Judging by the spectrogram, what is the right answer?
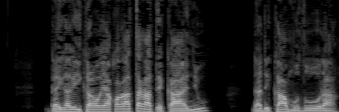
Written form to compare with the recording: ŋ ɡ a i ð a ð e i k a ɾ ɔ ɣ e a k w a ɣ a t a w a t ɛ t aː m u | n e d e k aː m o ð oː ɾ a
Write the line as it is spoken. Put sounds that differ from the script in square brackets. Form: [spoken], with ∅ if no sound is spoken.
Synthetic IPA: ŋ ɡ a i [ɣ] a [ɣ] e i k a ɾ ɔ ɣ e a k w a ɣ a t a [ɣ] a t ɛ [k] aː [ɲ] u | n [a] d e k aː m o ð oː ɾ a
